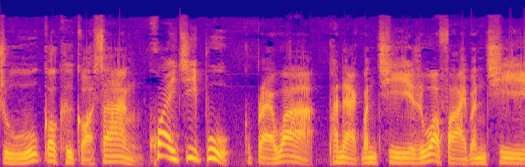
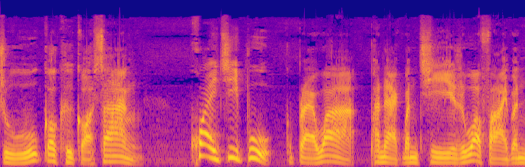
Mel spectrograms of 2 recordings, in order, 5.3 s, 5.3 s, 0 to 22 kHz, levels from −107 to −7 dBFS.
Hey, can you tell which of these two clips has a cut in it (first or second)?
first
